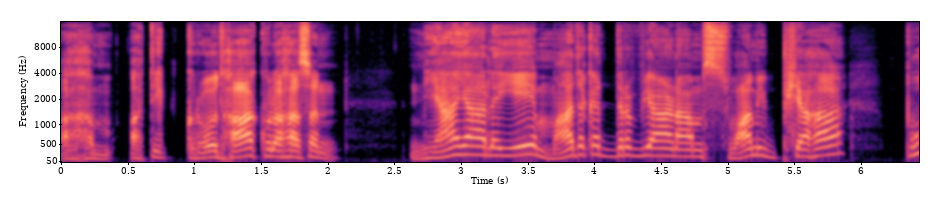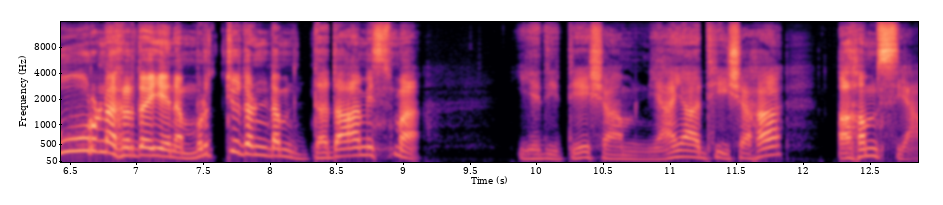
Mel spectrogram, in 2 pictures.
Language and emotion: Sanskrit, angry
